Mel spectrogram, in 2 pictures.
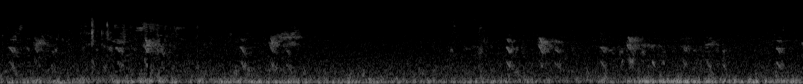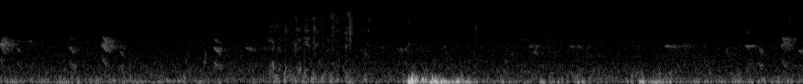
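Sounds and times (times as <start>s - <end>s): small birds chirping: 0.0s - 3.1s
low steady rumble: 0.0s - 10.7s, 11.4s - 16.0s.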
